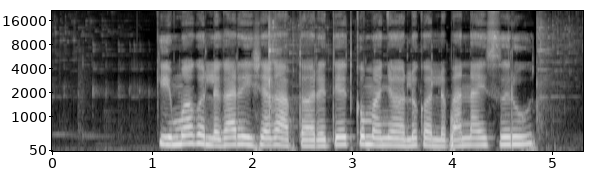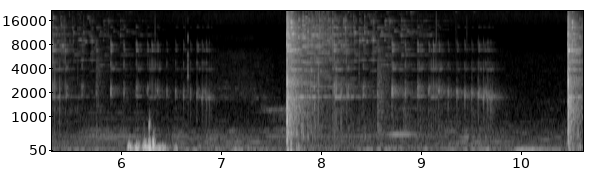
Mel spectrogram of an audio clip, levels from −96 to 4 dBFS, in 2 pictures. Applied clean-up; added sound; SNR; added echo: none; Shatter; 17 dB; none.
